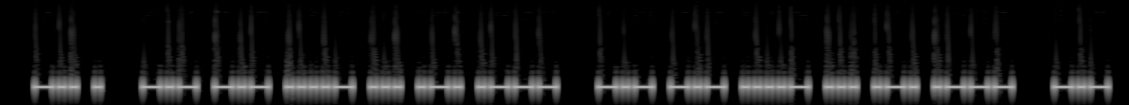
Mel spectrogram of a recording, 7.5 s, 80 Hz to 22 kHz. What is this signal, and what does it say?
Morse code, heard as a keyed tone, about 29 wpm, 700 Hz. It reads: DE KK4SRJ KK4SRJ K
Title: Speed-Racing Common QSO Phrases Encore - 25wpm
